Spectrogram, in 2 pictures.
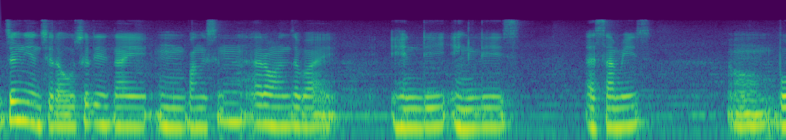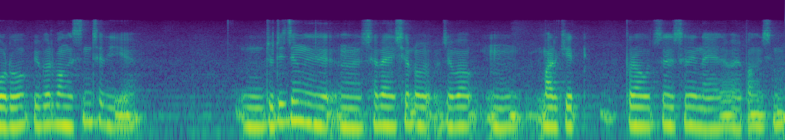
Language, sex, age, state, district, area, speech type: Bodo, male, 30-45, Assam, Kokrajhar, rural, spontaneous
